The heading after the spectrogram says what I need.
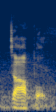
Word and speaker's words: Doppel: Which is funny because some people will mispronounce it without catching the whole Doppel like dopel or something or That's it.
